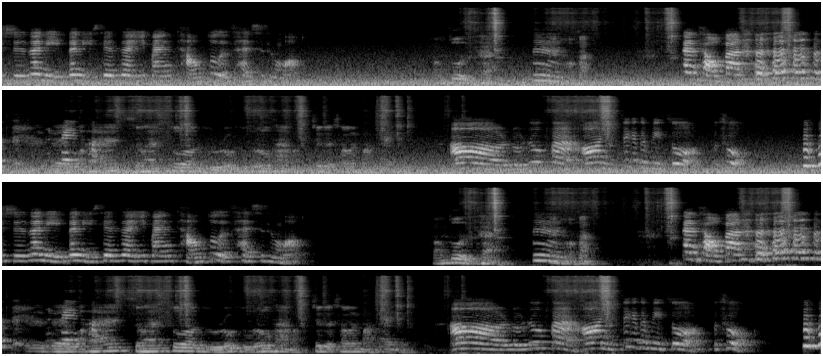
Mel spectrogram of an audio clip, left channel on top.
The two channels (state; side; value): noise; left; rumble, 3 dB below the sound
